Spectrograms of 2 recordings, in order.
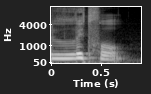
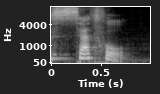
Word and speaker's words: little: 我们说到了英音的话会发成一个 d d d，典型的单词就是 little little，包括后面的这个 settle settle 这个词也是英音来说舌边爆破的发音。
